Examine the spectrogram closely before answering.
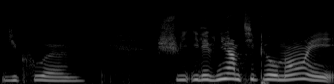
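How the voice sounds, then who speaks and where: A woman of medium pitch is heard with a dry, close sound and no echo. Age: 30s. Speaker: welder and furniture maker. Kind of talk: casual interview chat. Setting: her workshop. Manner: upbeat, energetic.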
